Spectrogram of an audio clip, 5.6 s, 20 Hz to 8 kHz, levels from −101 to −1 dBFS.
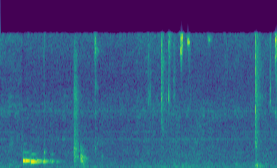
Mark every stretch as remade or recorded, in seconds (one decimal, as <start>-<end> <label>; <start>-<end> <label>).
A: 0.0-5.6 recorded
